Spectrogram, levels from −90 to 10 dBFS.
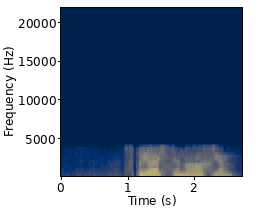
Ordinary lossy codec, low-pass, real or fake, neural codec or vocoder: AAC, 16 kbps; 7.2 kHz; fake; codec, 32 kHz, 1.9 kbps, SNAC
